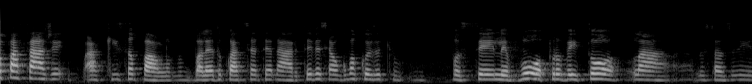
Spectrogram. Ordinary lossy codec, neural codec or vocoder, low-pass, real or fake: none; none; 7.2 kHz; real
